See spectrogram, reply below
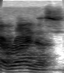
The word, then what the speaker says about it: Rienas: Yeah, Rienas.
